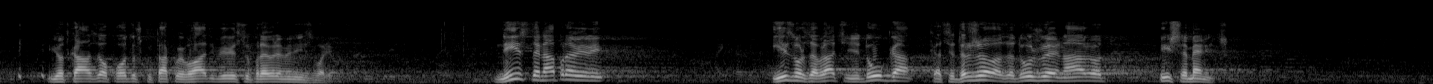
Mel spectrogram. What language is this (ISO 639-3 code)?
srp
